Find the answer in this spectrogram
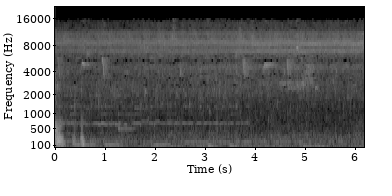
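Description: Rural outdoor ambience: scattered short bird chirps over a steady high-pitched hiss, with faint background music holding long notes during the first few seconds.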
